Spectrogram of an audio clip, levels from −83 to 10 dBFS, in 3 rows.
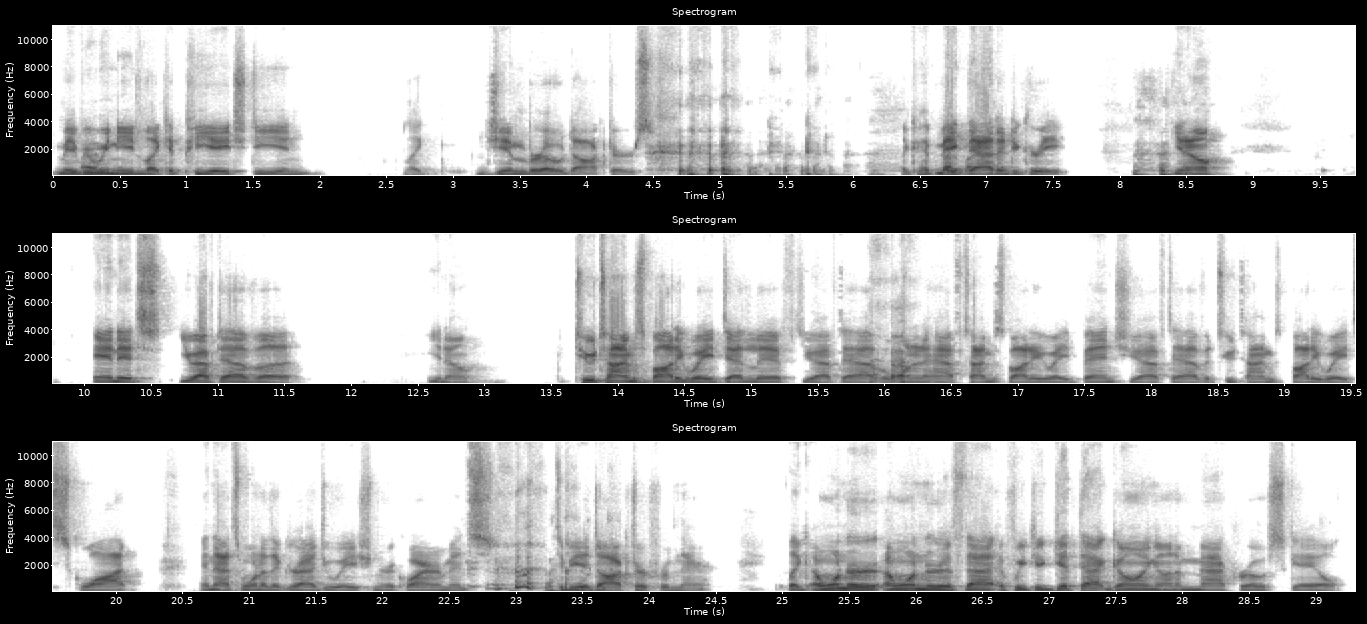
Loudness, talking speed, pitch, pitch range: -20 LUFS, 175 wpm, 110 Hz, 100-125 Hz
